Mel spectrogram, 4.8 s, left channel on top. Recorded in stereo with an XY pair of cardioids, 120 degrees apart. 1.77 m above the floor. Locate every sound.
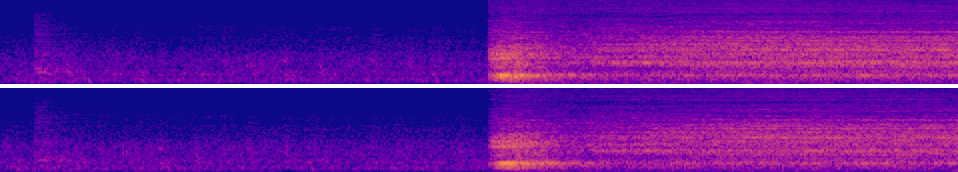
0.2 s a microwave: 35° left, 1.9 m
2.4 s a toilet flushing: 60° left, 0.8 m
